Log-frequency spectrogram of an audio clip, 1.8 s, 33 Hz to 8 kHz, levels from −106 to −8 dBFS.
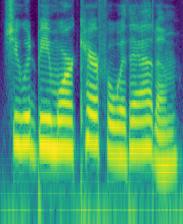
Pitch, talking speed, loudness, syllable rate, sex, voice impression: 200 Hz, 230 wpm, -14 LUFS, 5.8 syllables/s, female, feminine, very adult-like, slightly thick, slightly cool, intellectual, calm, elegant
